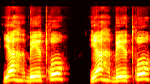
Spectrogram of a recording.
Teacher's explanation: یہ طا ہے، بغیر نقطوں والی تا بڑی تا، اس کو موٹا کرنا ہے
